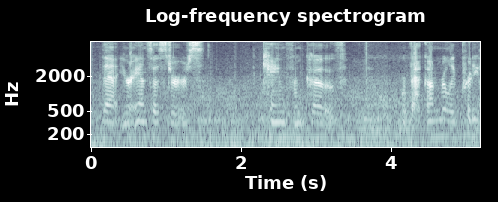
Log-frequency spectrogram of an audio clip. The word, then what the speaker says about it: Cobh: are really difficult anyway we're just about to Cove it's spelled Co be a 20 miles turn left on l-29 89 but it's pronounced Cove and we're going to a museum called the Titanic experience Cove was the last port of emigration for those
